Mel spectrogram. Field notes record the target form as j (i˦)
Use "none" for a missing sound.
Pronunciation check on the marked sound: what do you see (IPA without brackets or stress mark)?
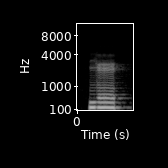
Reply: e˦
